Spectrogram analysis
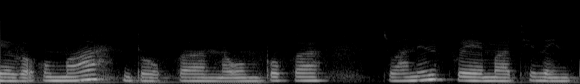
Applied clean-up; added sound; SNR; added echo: none; none; none; none.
